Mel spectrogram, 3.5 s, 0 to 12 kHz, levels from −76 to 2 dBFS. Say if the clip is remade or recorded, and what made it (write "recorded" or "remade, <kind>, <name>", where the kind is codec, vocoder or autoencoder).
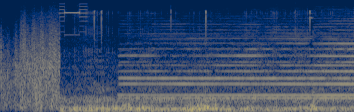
recorded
